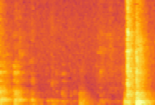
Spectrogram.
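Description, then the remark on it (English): A front door is opened with a loud clunk and rattle near the end, after a couple of seconds of low, muffled shuffling and handling noise. “I go down and just still open the door.”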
